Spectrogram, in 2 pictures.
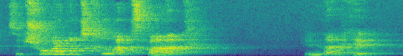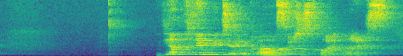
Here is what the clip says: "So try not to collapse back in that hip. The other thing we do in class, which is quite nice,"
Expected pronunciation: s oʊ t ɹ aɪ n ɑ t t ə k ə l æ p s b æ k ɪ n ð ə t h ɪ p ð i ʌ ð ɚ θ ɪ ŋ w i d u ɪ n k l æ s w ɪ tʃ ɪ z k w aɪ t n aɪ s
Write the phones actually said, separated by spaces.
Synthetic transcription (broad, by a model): s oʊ t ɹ aɪ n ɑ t t ə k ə l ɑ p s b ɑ k ɪ n ð ə t h ɪ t ð i ʌ ð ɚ θ ɪ ŋ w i d u ɪ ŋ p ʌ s w ɪ tʃ ɪ z k w aɪ t n aɪ s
